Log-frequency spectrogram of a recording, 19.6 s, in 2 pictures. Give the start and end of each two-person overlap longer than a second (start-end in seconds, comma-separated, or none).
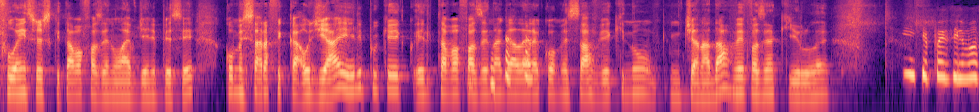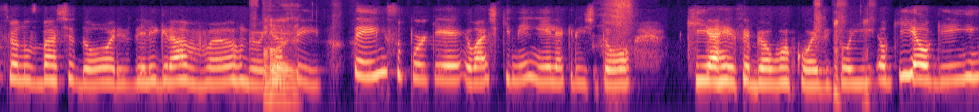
none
